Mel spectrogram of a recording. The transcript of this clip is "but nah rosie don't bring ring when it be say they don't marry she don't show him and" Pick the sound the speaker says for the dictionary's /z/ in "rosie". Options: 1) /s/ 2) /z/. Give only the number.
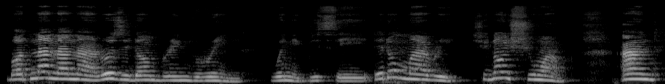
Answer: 2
